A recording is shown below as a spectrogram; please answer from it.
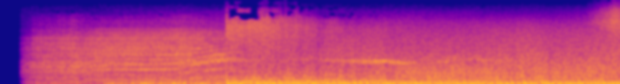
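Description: Cinematic intro sound effects: a tonal swell that rises in pitch for about two seconds, then a sudden boom a little over two seconds in that runs on as a steady deep rumble.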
